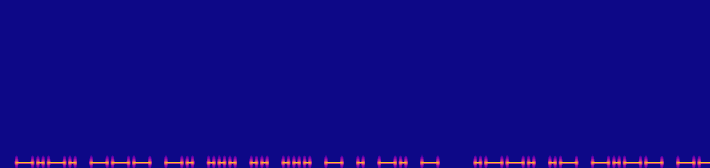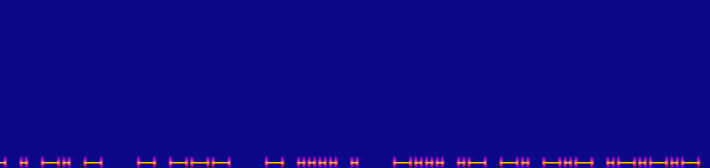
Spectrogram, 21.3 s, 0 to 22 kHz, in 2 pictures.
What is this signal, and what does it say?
Morse code, heard as a keyed tone, about 15 wpm, 700 Hz. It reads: CONSISTENT PAYMENT TO THE BANK.
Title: Sentences from Top 1500 Words 15wpm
